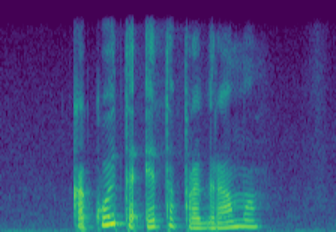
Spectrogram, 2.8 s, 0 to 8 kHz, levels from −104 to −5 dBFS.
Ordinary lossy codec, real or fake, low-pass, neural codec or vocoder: none; real; 7.2 kHz; none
